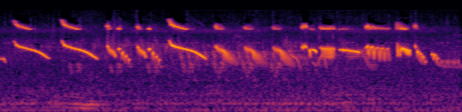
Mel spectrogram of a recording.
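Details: Lark singing in a meadow: a fast run of high, bright whistled notes, several sharp downward slurs followed by quick chirpy phrases and a trailing buzzy trill, with no other sounds.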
